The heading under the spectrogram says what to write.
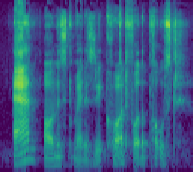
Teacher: যদি জোর দেওয়া হয় এই অ্যানের উপর বেশি জোর দেওয়া হলে, গুরুত্ব দেওয়া হলে, তখন এটাকে উচ্চারণ করতে হয় অ্যান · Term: স্ট্রং ফর্ম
